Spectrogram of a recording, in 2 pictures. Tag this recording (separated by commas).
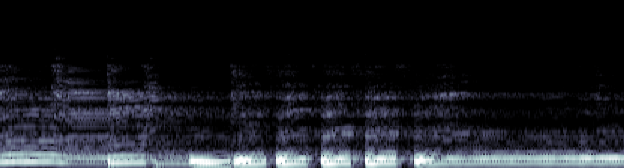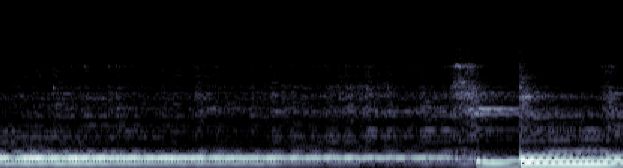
slide guitar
